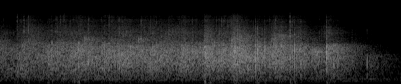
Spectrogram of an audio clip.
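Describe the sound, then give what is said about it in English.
Audience applause welcoming a speaker to the stage: steady, dense clapping from a crowd that holds evenly, then thins and fades out at the end. “So would you please put your hands together and welcome Pete Portal.”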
